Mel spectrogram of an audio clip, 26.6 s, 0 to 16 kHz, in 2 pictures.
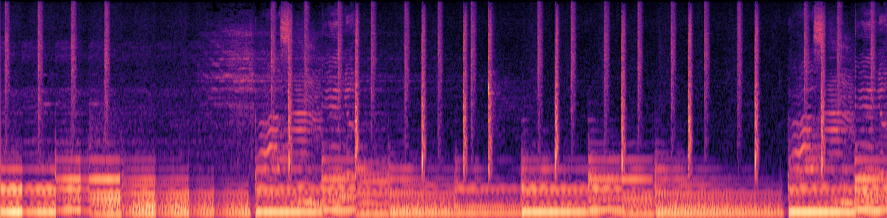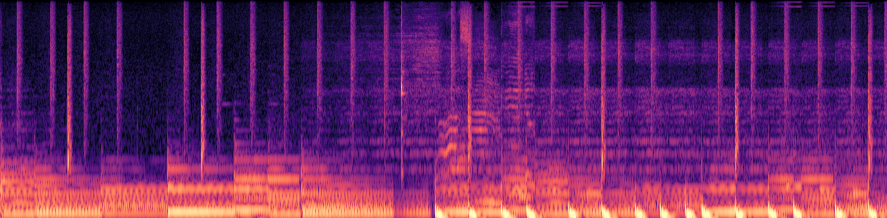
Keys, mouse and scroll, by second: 0.1 click, 0.7 shift+middle drag, 1.3 click, 2.1 click, 3.5 click, 4.1-4.6 drag, 5.1 middle click, 6.7 shift+middle drag, 8.8 ctrl+s, 9.2 shift+middle drag, 9.7 click, 9.9 shift+middle click, 10.1 scroll up 1, 10.7 click, 11.7 click, 12.3 ctrl+s, 13.7 click, 15.0 click, 15.7 KP_0, 16.6 KP_0, 17.2 shift+middle click, 18.7 click, 20.0 drag, 21.0 middle click, 21.5 click, 23.0 click, 23.8 ctrl+s, 25.1 click.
